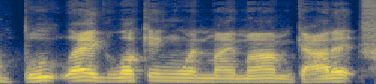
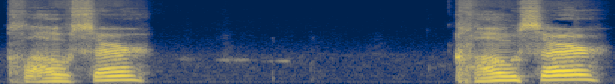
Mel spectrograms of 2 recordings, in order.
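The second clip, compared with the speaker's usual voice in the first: creepy toy voice; 5 semitones higher, 3 dB louder, much slower than usual. Retold or imitated. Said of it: "he'd be like".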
